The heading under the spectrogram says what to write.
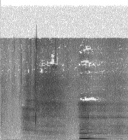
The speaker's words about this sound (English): Ooh, that was a big yawn. You tired? You sleepy? Yeah? Does my baby need some sleep right now? You wanna take a little nap?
